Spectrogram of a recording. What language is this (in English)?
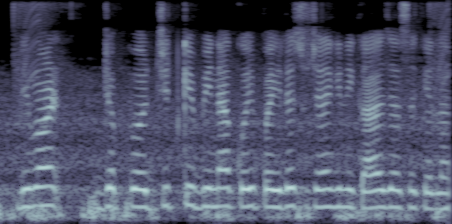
Bhojpuri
